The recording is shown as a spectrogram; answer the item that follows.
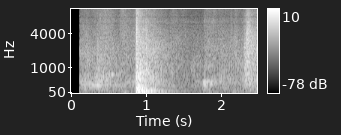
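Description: A sharp thud with a short ringing tail about a second in, then a smaller knock near the end: a karateka's bare foot stamping on the padded mats as she steps into her kata.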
